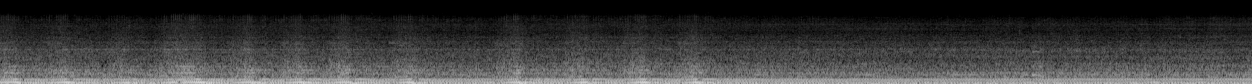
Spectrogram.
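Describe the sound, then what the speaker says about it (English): A stationary Can-Am Ryker three-wheel motorcycle exhaust idles steadily with a low, throbbing rumble, close by and continuous with no talking. "The exhaust on it doesn't sound that amazing. But then again, it is standing still."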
